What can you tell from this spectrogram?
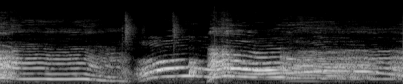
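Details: Husky, Basset Hound and a small dog singing together while dinner is being prepped at home; sustained howls bending downward, then new rising howls overlapping in a chorus of several voices.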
